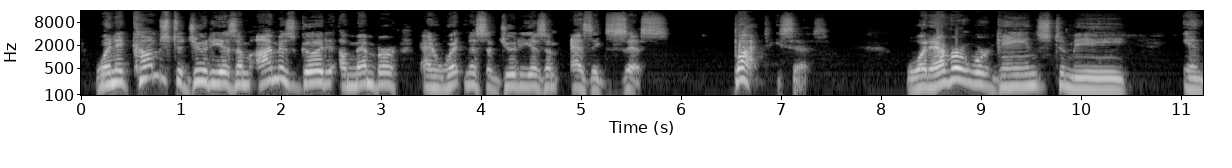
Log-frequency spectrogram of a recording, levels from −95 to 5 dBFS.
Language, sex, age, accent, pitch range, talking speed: English, male, 50-69, American, 150-200 Hz, 135 wpm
